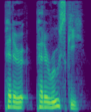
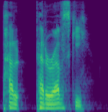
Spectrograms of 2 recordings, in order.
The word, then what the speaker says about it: Paderewski: Ignacy Paderewski. Yeah, I don't know. Sometimes the W's right before a ski makes a V sound. Like I know in Polish it does. So and maybe it's Paderewski.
